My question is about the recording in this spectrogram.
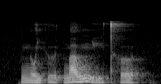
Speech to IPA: n o˩ j ʔ ɯː˧˩ t̚ m a˧˥ w ɲ iː˩ t̪ʰ ɤː˧˩ t̚

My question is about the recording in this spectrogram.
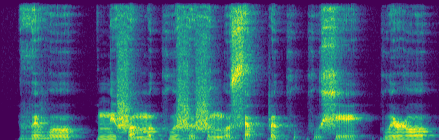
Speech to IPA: ð ɘ˩˧ β o˧ | n i˥ f ɐ˧ m ɐ˥ kʷʰ e˥ v ɘ˩˧ f ɘ˥ ŋ o˩˧ s ɐ˩˧ pː ɛ˧˥ kʷʰ ɐ˩˧ kʷʰ e˩ x e˧˥ | kʷ e˧˥ ɹ o˥

